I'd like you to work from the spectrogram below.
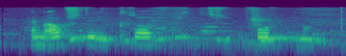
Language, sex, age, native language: Icelandic, male, 8, Icelandic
